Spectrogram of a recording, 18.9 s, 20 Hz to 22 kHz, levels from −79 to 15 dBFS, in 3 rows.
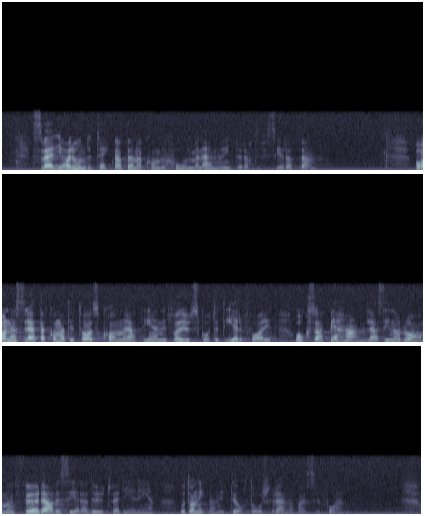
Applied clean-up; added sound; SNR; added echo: none; none; none; none.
